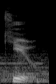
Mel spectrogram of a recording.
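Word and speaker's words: 九: And the number 9, pronounced q, sounds like the word for suffering.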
